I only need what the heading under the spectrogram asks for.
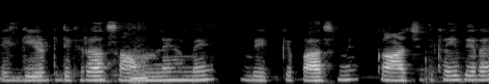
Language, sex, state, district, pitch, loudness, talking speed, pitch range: Hindi, female, Chhattisgarh, Kabirdham, 195 Hz, -21 LUFS, 185 wpm, 185-205 Hz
